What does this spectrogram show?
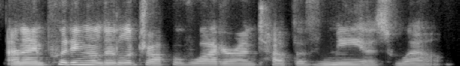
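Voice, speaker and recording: A middle-aged woman with an American accent, a spiritual teacher calmly guiding listeners step by step through a live-streamed ritual. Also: medium pitch, fairly quick, no echo. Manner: calm, gentle step-by-step guidance.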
